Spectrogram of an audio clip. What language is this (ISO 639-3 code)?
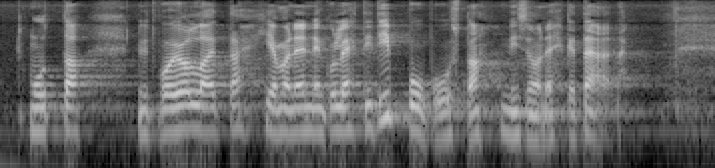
fin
